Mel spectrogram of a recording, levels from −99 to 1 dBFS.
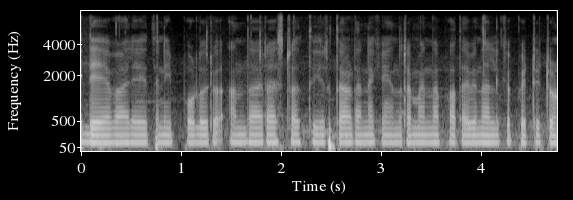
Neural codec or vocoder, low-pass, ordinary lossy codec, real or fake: none; 7.2 kHz; Opus, 64 kbps; real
